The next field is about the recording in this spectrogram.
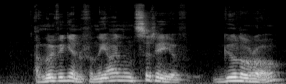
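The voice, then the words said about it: Name pronounced in French accent. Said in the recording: “I'm pronouncing it with a French accent”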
